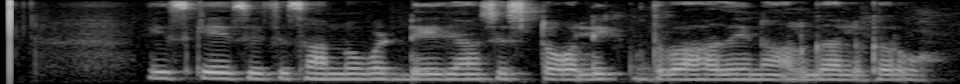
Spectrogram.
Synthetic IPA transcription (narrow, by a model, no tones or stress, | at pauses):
ɪskeːsɪt͡ʃsaːnũːʋəɖːeːd͡ʒãːsɪsʈɔːlɪkd̪əbaːɦd̪eːnaːlɡəlkəɾoː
